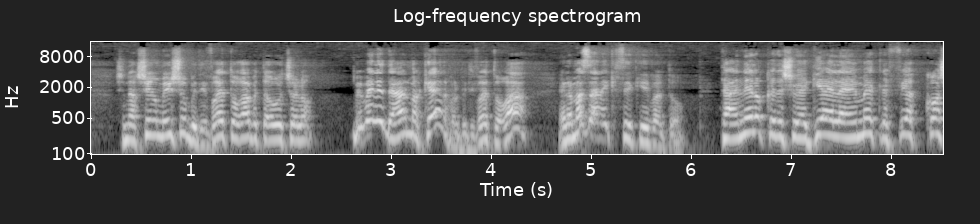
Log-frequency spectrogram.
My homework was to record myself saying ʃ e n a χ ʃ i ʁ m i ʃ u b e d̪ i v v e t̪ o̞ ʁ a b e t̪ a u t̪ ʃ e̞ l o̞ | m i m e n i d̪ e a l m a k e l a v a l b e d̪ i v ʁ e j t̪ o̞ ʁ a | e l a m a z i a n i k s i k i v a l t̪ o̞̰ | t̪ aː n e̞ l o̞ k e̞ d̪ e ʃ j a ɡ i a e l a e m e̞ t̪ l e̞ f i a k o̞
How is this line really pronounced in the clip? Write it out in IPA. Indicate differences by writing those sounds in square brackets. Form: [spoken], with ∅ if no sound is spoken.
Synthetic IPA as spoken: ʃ e n a χ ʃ i ʁ m i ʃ u b e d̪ i v [ʁ] e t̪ o̞ ʁ a b e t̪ a u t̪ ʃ e̞ l o̞ | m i m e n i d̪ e a l m a k e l a v a l b e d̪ i v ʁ e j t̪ o̞ ʁ a | e l a m a z [e] a n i k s i k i v a l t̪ o̞̰ | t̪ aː n e̞ l o̞ k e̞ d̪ e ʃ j a ɡ i a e l a e m e̞ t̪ l e̞ f i a k o̞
